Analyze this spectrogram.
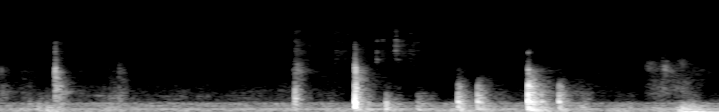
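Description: Knocks and taps from wiping and pressing a paper towel against the plates and lid of a George Foreman electric grill: quiet at first, then a quick run of sharp knocks halfway through, two of them loud, and a duller thump near the end. A steady low hum runs underneath.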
